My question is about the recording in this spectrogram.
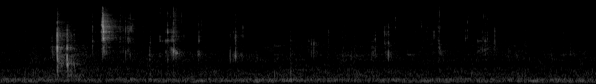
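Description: A person chewing a breaded chicken nugget: a few sharp wet mouth clicks in the first two seconds, the loudest about a second in, then fainter clicks as the chewing goes on.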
